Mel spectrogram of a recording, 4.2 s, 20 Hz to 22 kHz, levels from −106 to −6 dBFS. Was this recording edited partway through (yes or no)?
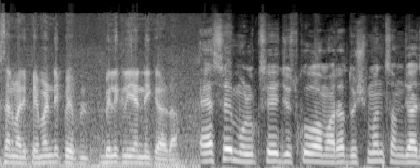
yes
